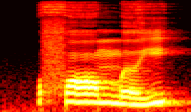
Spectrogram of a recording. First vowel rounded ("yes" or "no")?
yes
